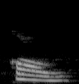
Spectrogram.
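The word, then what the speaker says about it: כל: E a minha pronúncia então é kol.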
